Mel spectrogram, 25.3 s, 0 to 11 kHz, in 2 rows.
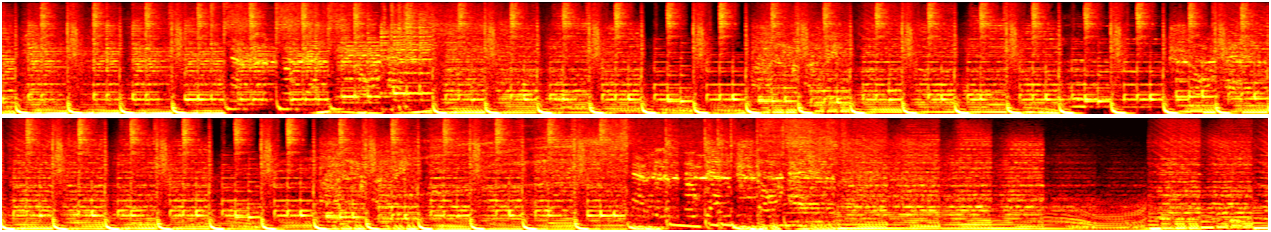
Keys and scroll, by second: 0.7 Delete, 1.9 F3, 2.0 Escape, 10.7 Delete, 11.5 F3, 11.6 Escape.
